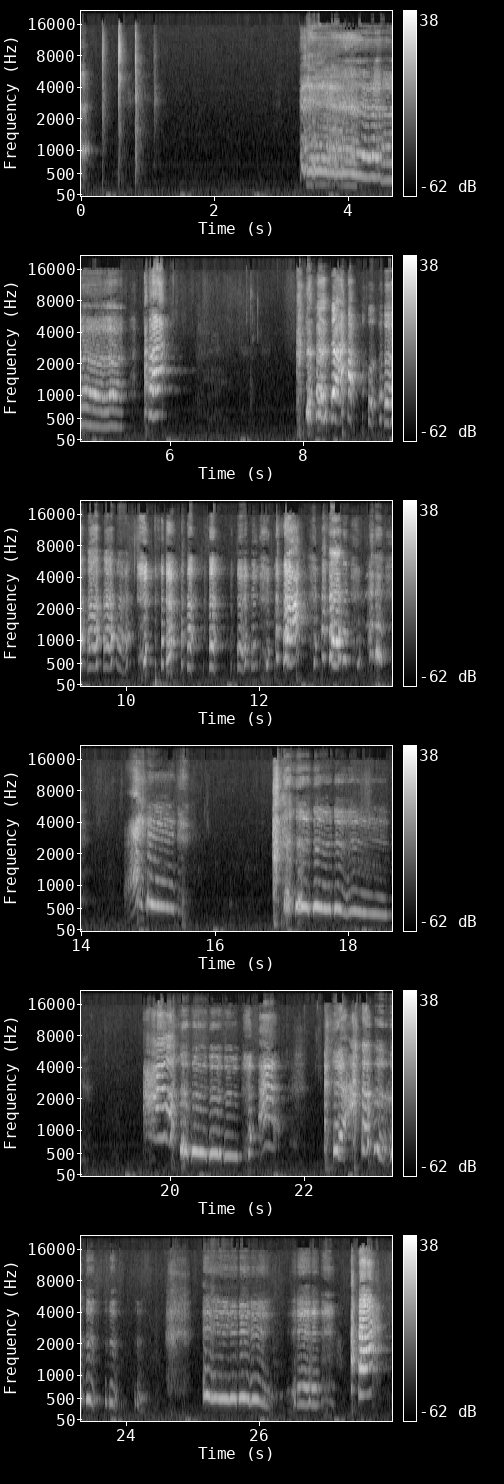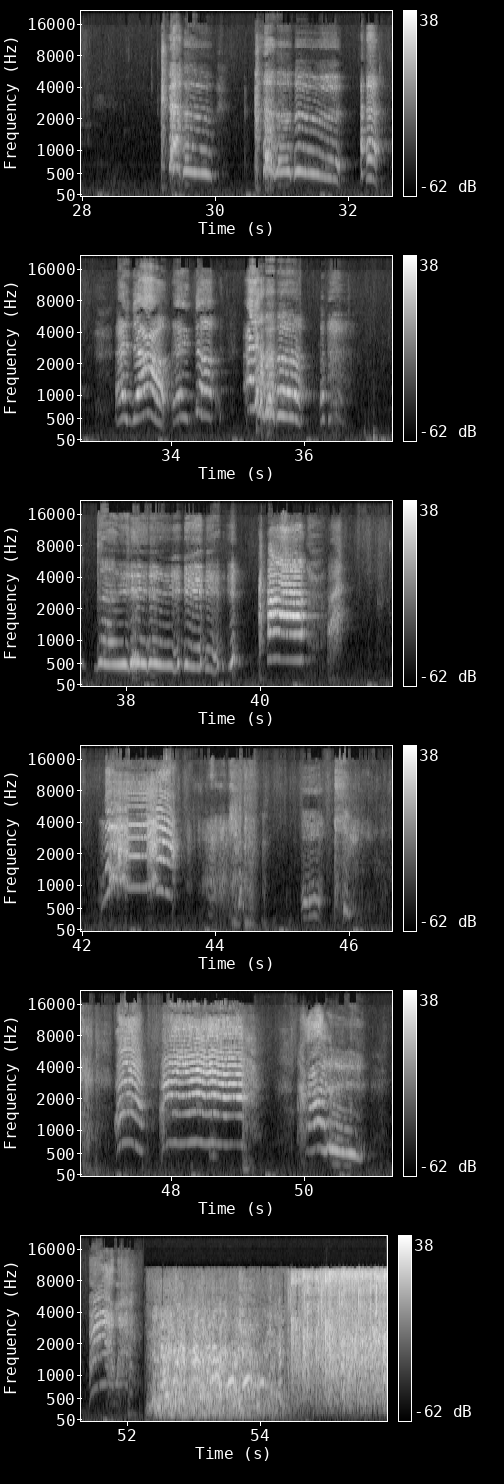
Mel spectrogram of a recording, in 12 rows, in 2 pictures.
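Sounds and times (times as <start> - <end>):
shrieking laugh: 52.3 - 54.6.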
